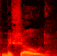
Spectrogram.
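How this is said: The name is said with an American pronunciation. "if I'm going to do it American-style"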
